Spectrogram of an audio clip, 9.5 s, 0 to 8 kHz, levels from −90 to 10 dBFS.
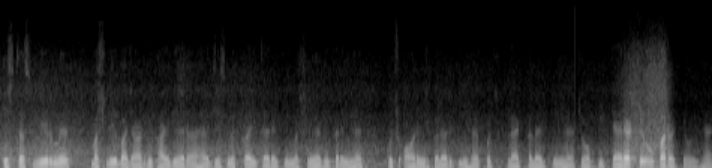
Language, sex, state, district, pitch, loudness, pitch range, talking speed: Hindi, male, Andhra Pradesh, Srikakulam, 130 Hz, -26 LUFS, 125-130 Hz, 40 wpm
